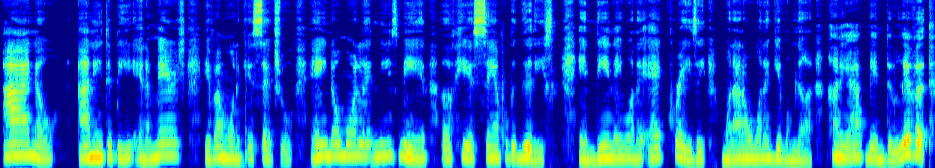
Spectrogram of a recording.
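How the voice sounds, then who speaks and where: A middle-aged woman chats casually on her live stream and answers viewers' comments as they come in. Her voice is mellow and warm, at a middle pitch, and she keeps calling people baby and honey. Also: normal speed. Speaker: livestream host reading chat.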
